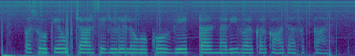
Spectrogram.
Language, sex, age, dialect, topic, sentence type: Hindi, female, 60-100, Marwari Dhudhari, agriculture, statement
